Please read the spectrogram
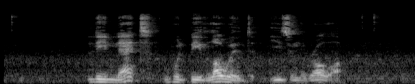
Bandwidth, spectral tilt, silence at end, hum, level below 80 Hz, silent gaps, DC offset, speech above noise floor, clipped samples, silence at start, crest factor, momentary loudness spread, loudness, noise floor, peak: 11.5 kHz; -5 dB/octave; 0.3 s; none; -58 dBFS; none; under 0.1%; 29 dB; under 0.1%; 0.9 s; 20 dB; 10 LU; -23 LUFS; -51 dBFS; -4 dBFS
